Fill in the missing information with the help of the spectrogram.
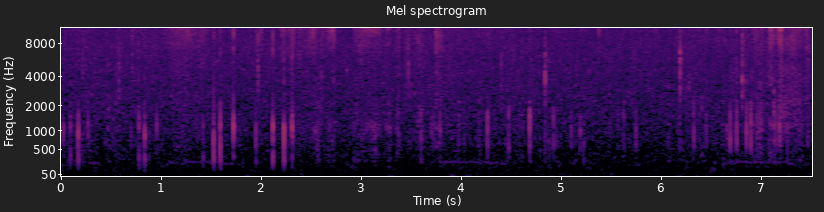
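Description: Long polished nails scratch and tap on the peel of a small whole unpeeled mandarin orange held in the hand, close up. Soft, dry clicks and crisp little taps sound over a quiet, rustling scratch of the dimpled skin, with brief bright sparkles now and then. Each tap dies away almost instantly.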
